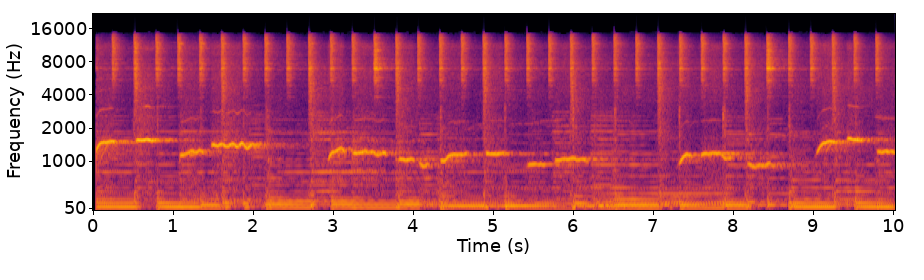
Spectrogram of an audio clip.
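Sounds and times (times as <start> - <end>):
bass line: 0.0 - 10.0
whistled melody: 0.0 - 10.0.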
